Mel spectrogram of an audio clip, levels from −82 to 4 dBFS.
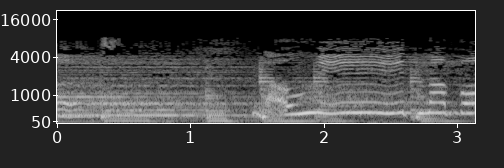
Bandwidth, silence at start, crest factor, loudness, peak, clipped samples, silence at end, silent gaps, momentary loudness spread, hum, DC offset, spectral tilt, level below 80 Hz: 8.4 kHz; 0 s; 10 dB; -18 LUFS; -6 dBFS; under 0.1%; 0 s; none; 8 LU; none; under 0.1%; -5 dB/octave; -38 dBFS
